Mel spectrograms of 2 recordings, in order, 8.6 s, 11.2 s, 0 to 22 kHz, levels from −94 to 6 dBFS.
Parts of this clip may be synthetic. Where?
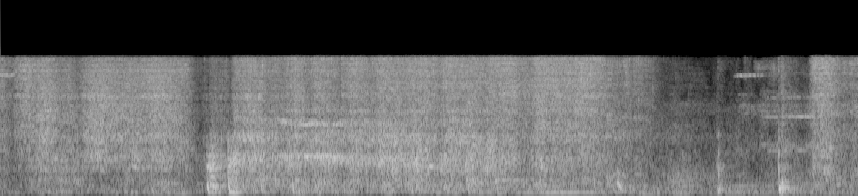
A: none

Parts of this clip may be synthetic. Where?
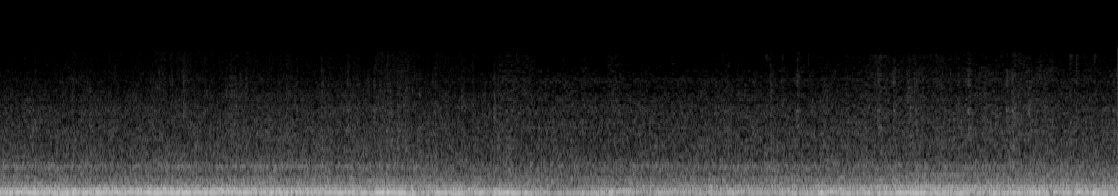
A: 0.0-2.3 (vocoder, Vocos); 3.2-11.2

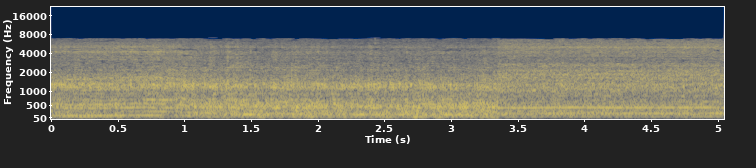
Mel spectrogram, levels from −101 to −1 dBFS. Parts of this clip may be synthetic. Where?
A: none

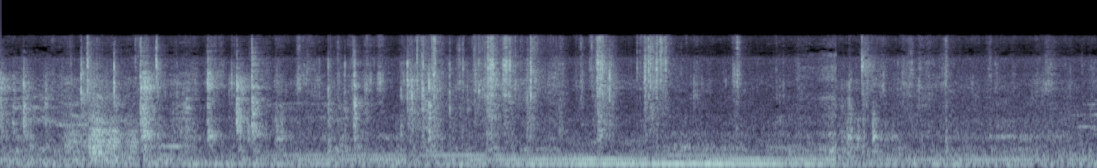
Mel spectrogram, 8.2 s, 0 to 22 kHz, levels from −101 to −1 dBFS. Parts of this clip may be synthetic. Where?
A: none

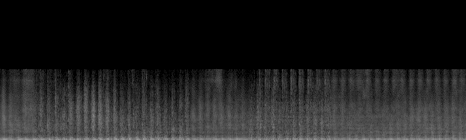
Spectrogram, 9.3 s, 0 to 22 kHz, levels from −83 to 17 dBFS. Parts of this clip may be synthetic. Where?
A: 0.0-0.7 (vocoder, Vocos); 3.8-5.0; 6.6-9.3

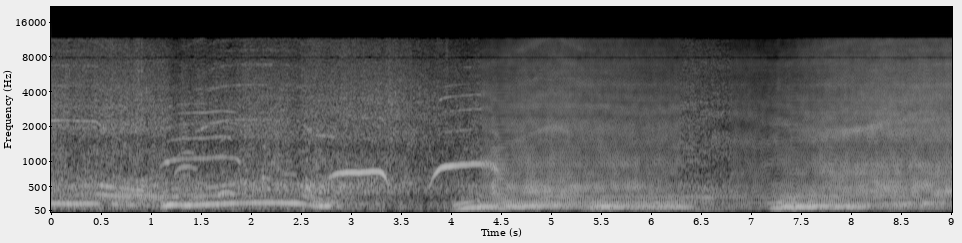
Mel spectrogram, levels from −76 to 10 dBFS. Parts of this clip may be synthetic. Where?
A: 4.3-6.3 (vocoder, Vocos); 6.8-9.0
